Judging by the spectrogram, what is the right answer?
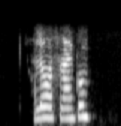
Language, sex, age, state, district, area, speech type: Kashmiri, female, 30-45, Jammu and Kashmir, Ganderbal, rural, conversation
